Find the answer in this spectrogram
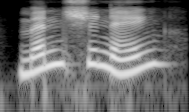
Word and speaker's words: mentioning: Mentioning has three distinct sounds starting with men which is stressed syllable here.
